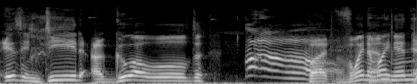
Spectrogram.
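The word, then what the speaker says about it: Väinämöinen: It's Vainamoinen.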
